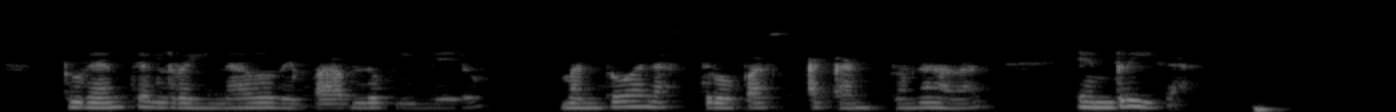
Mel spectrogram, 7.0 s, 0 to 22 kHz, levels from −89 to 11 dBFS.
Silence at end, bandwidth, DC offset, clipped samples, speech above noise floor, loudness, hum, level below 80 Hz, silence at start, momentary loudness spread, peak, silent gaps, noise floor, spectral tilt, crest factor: 0.6 s; 7.2 kHz; under 0.1%; under 0.1%; over 43 dB; -47 LUFS; none; -88 dBFS; 0.3 s; 15 LU; -24 dBFS; 6.13-6.18 s; under -90 dBFS; -6 dB/octave; 24 dB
